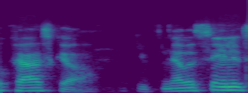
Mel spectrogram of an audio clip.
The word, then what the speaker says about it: Paschal: Hello, my name is Pascal. You've never seen it spelled this way. It's spelled M-E-I-K-L-E.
